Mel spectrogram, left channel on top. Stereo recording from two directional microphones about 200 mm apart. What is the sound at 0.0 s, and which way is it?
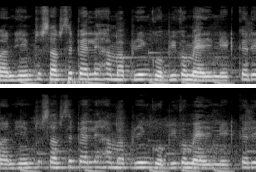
A woman's voice, 40° left (ahead or behind).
